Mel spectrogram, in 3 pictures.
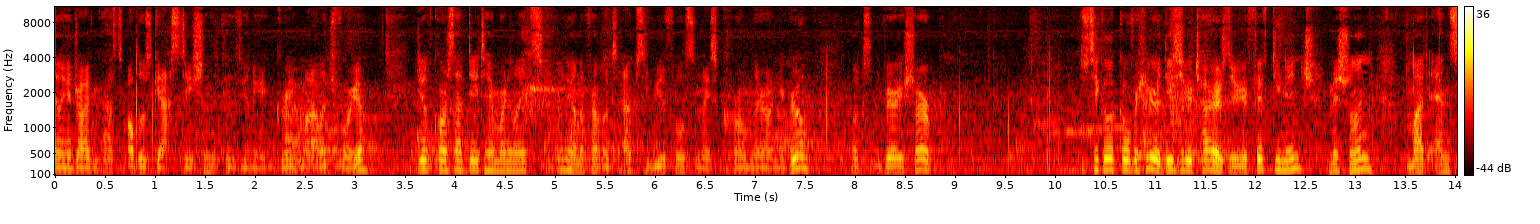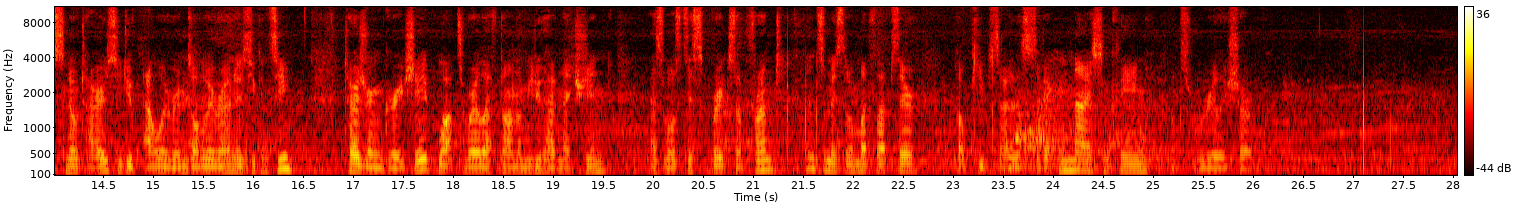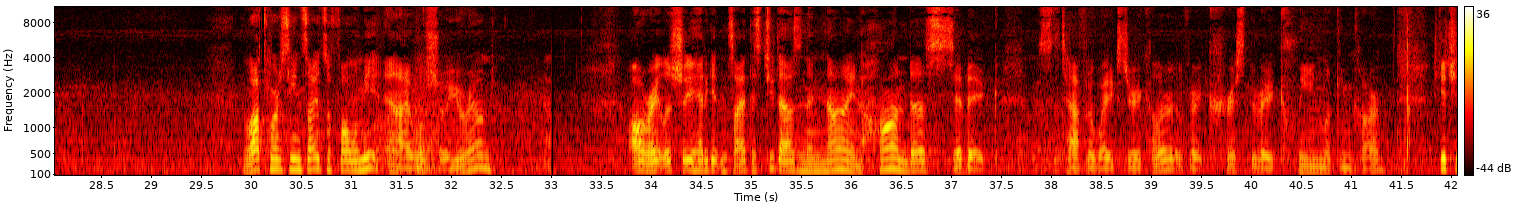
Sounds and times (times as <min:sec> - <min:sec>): Speech: 0:00.0 - 0:08.9, 0:09.6 - 0:26.2, 0:29.9 - 0:32.5, 0:33.8 - 0:42.0.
